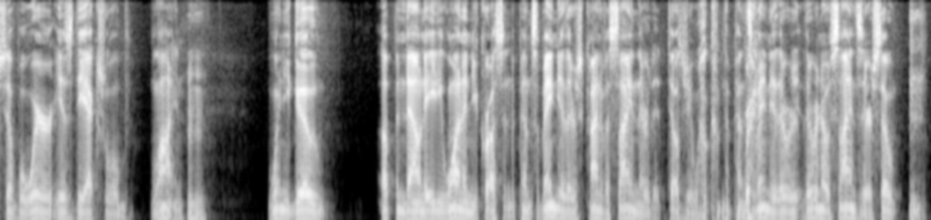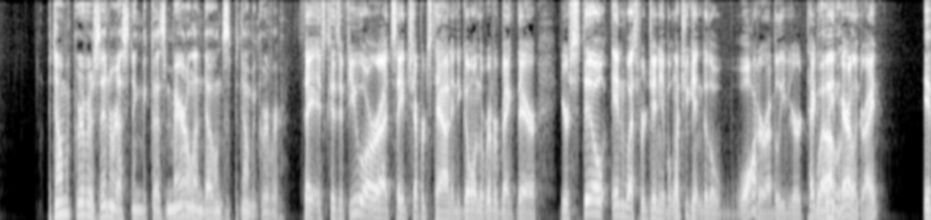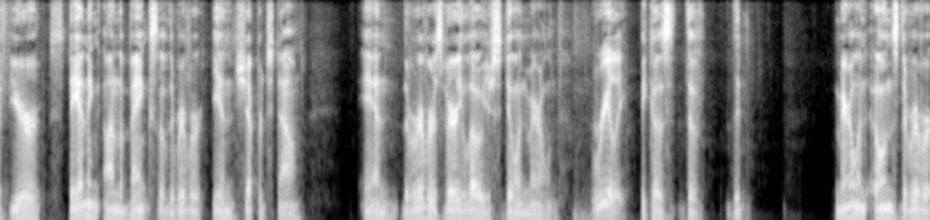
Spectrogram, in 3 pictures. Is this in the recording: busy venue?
no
